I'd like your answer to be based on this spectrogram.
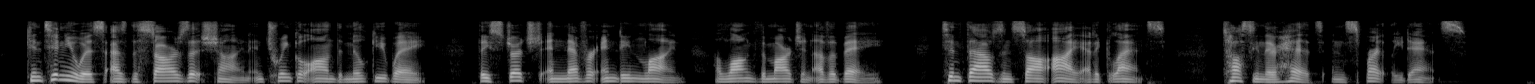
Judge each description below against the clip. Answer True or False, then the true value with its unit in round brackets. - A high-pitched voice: False (130 Hz)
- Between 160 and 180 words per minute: False (145 wpm)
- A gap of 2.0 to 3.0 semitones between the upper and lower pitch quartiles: False (3.8 semitones)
